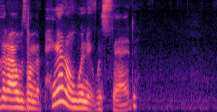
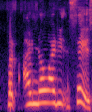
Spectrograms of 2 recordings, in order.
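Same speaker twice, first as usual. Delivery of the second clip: ordinary talk, nothing marked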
